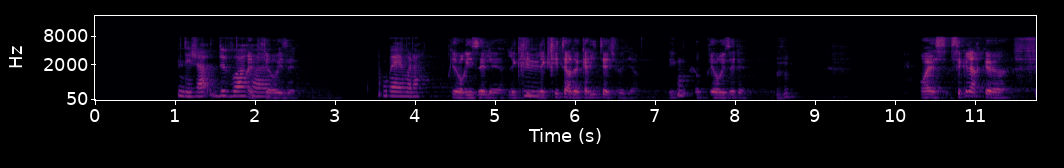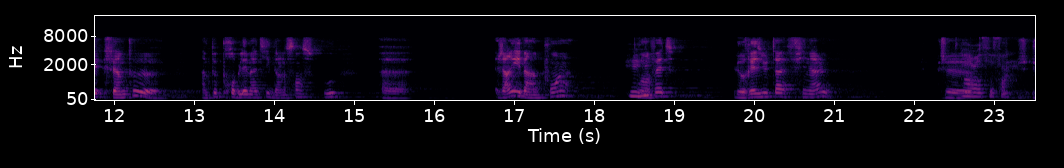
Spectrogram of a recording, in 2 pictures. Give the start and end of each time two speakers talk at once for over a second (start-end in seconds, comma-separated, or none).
none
